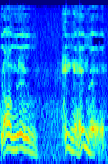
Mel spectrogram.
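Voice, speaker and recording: A man's voice: high voice, big pitch swings, slow, mellow, dull audio, exaggerated voice. An actor playing a lonely, imperious, aging English king in a radio drama, blustering and stammering with impatience. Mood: wistful, pleading. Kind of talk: old-time radio drama acting. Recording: noisy, band-limited old radio broadcast.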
